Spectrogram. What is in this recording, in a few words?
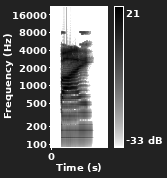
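Chinese, vocabulary; hsk4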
